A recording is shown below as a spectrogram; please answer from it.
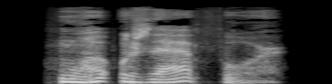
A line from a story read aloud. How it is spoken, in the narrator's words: He asked, his voice raspy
